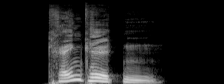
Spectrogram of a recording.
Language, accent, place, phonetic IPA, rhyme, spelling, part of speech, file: German, Germany, Berlin, [ˈkʁɛŋkl̩tn̩], -ɛŋkl̩tn̩, kränkelten, verb, De-kränkelten.ogg
- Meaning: inflection of kränkeln: 1. first/third-person plural preterite 2. first/third-person plural subjunctive II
